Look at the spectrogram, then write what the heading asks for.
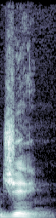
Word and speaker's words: Ching: You have Tao, you have De, which is spelled T-E, but it's pronounced De, and then Jing, and it means the book or the collection of, writing about the way, Tao, and its power, De.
